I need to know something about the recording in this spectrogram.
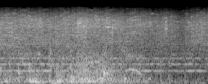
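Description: Car windshield glass shattering, with shards tinkling as it breaks up, over background music.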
